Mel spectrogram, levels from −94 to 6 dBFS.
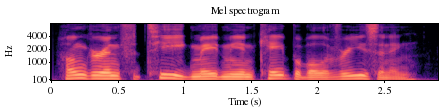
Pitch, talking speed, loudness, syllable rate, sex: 130 Hz, 165 wpm, -16 LUFS, 5.8 syllables/s, male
